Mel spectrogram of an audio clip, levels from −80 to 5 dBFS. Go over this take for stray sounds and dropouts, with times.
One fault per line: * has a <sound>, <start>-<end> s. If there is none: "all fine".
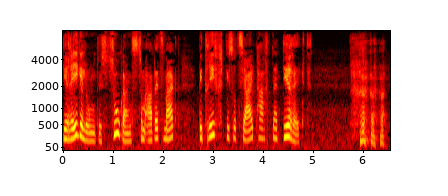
* has a laugh, 5.7-6.5 s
